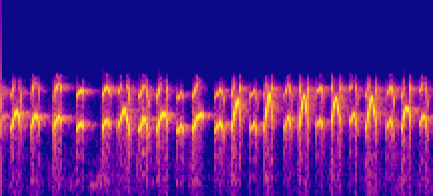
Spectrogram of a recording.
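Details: Domestic cockatiel song: a steady chain of quick whistled chirps, several sharply upswept notes standing out near the end, about three notes per second.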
